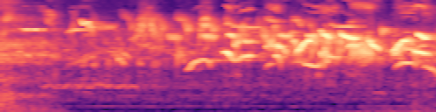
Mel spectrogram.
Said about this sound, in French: Voilà la fauvette à tête noire.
